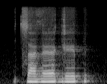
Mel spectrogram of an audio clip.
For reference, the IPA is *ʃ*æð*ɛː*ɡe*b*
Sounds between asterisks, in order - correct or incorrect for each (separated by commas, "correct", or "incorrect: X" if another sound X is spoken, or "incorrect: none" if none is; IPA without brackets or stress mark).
incorrect: t͡s, correct, incorrect: p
